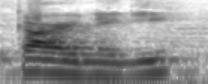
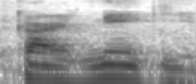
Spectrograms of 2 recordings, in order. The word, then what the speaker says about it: Carnegie: Justamente Andrew Carnegie, que mucha gente le dice Carnegie, pero él al haber nacido en Escocia y considerarse escocés americano, realmente su pronunciación tiene que ser Carnegie, ¿no?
